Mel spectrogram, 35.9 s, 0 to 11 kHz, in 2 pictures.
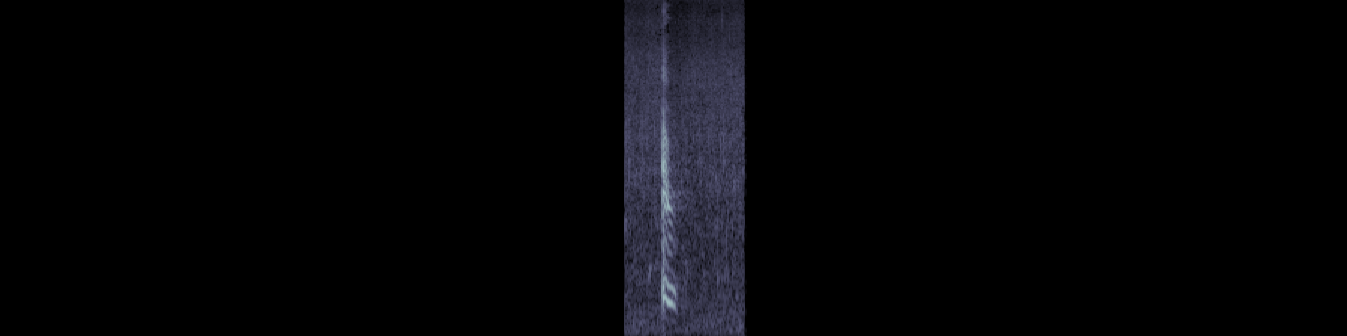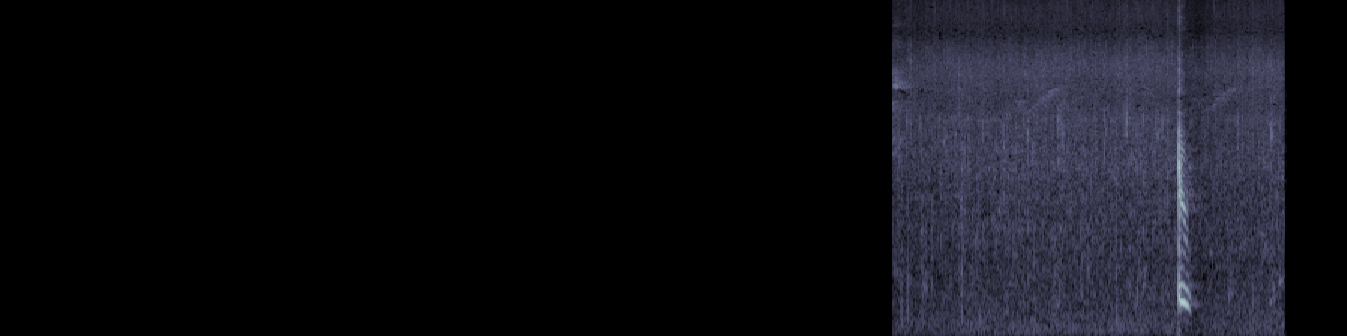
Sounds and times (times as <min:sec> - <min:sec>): Frog: 0:08.7 - 0:09.2, 0:33.4 - 0:35.1.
